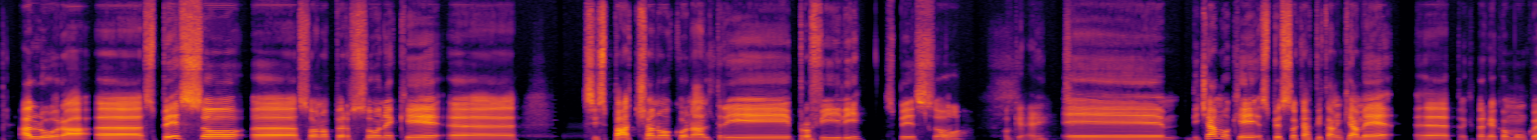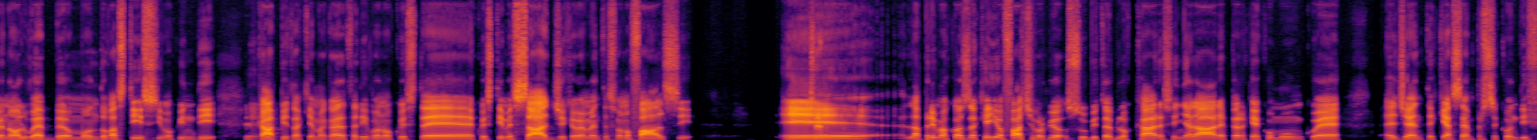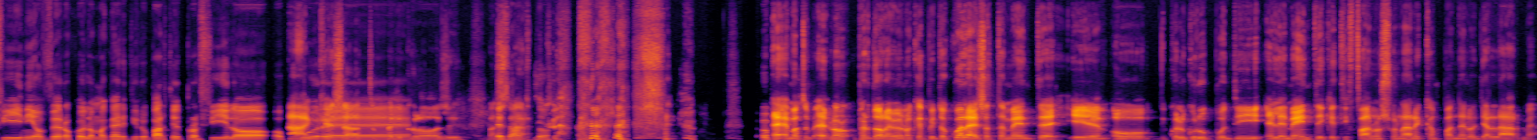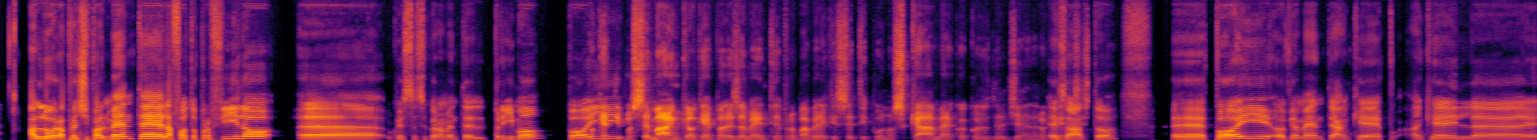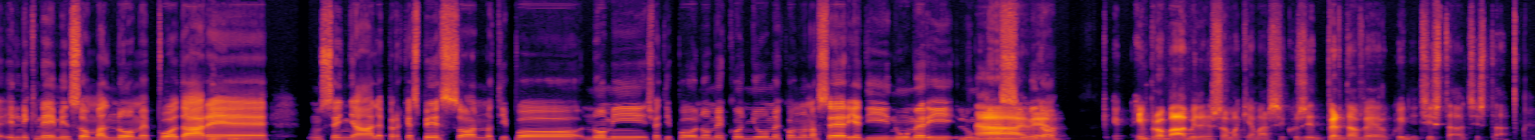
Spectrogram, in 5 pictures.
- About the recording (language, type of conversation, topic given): Italian, podcast, Come costruire fiducia online, sui social o nelle chat?
- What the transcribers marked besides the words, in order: "proprio" said as "propio"; laughing while speaking: "qua"; chuckle; laugh; in English: "scammer"; "cioè" said as "ceh"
